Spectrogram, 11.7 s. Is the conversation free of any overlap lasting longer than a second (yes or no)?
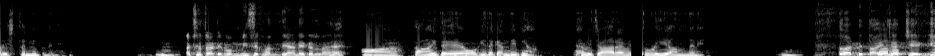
yes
